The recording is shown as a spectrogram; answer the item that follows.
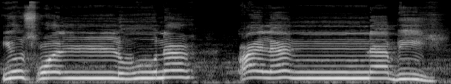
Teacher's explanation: وقف کی صورت میں یا کا زیر ختم ہو جائے گا، تشدید باقی رہے گی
